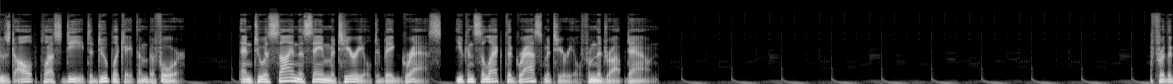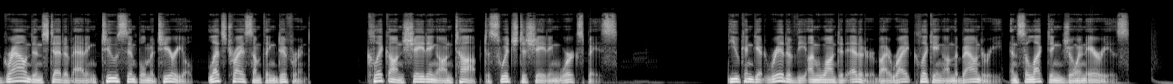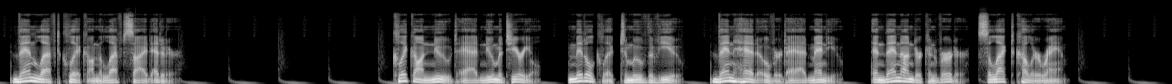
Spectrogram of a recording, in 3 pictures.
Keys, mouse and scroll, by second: 1.0 click, 4.0 click, 8.2 click, 8.9 click, 11.5 click, 13.0 scroll up 2, 13.2-13.6 scroll down 1, 13.8 click.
